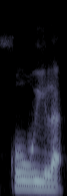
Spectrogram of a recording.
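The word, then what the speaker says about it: قيل: Jadi untuk kata kila itu kuila dibacanya. Cuma porsi dari dhammah itu lebih sedikit daripada kasrah.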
